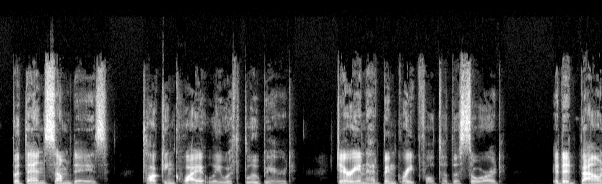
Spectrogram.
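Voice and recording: A quiet background, ordinary pitch variation, and reading aloud in a natural voice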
